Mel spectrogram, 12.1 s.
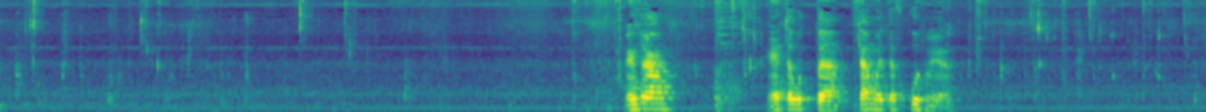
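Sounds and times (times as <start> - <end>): low steady hum: 0.0 - 12.0
wet chewing and mouth clicks: 0.1 - 4.2, 6.9 - 7.7, 9.6 - 12.0.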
